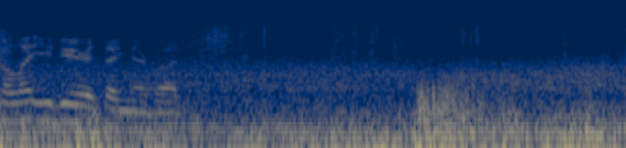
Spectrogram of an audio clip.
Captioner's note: Traffic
